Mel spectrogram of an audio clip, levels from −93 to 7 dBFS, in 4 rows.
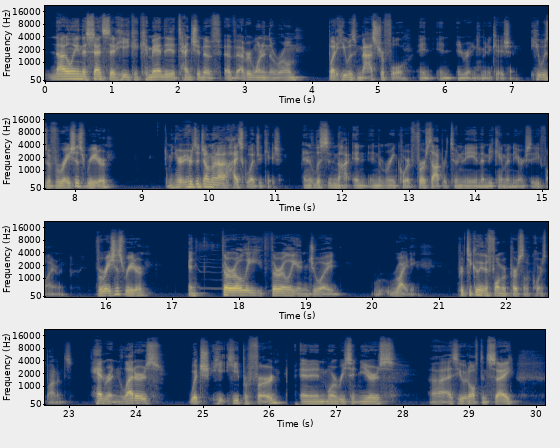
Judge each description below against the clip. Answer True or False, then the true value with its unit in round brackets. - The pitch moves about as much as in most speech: False (5.8 semitones)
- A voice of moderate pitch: False (110 Hz)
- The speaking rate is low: False (185 wpm)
